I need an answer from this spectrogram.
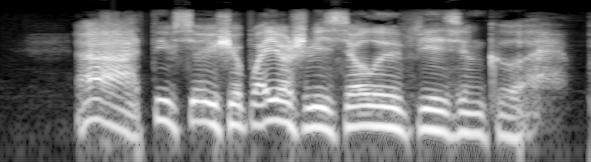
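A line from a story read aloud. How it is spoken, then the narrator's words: Good-natured booming. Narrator (Russian): прогудел Лот, добродушно улыбаясь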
